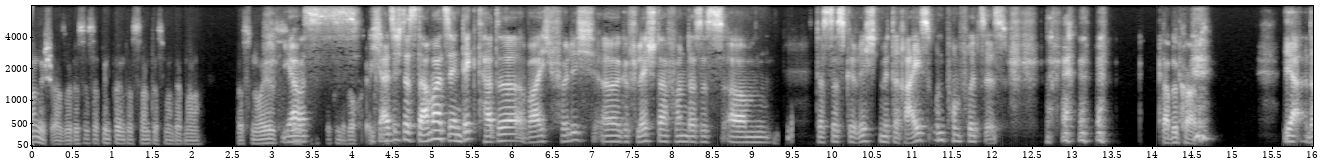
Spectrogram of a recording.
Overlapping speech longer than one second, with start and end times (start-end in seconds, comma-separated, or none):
3.1-4.6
